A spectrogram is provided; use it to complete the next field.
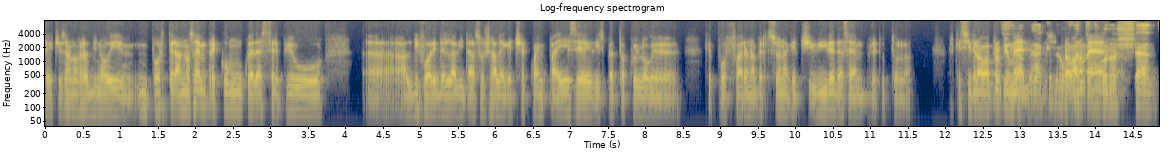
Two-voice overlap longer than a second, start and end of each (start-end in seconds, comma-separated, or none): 12.7-14.3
